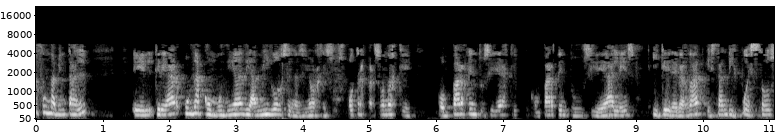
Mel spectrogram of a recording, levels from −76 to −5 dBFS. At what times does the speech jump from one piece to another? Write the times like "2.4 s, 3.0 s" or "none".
1.8 s, 8.0 s, 9.0 s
